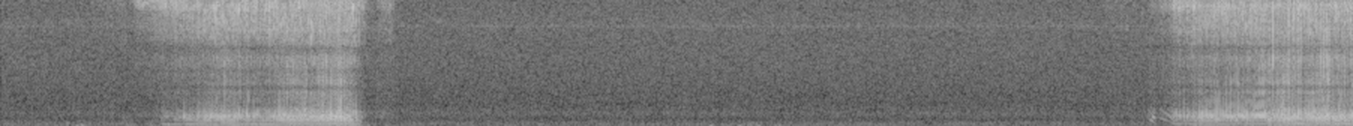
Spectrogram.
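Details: Female Shih Tzu dog snoring during sleep in a surprisingly low voice: two long, rough, rattling breaths about six seconds apart.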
